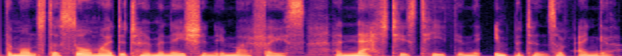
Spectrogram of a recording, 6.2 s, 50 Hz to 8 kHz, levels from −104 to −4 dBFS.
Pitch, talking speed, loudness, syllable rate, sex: 175 Hz, 165 wpm, -18 LUFS, 4.8 syllables/s, female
